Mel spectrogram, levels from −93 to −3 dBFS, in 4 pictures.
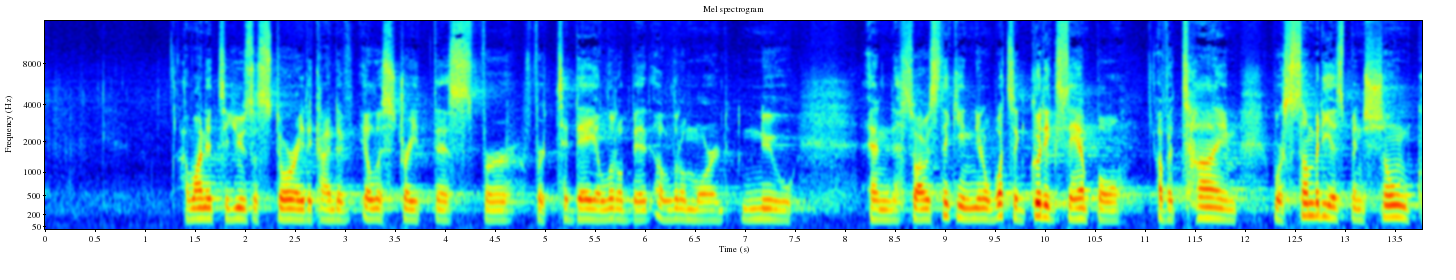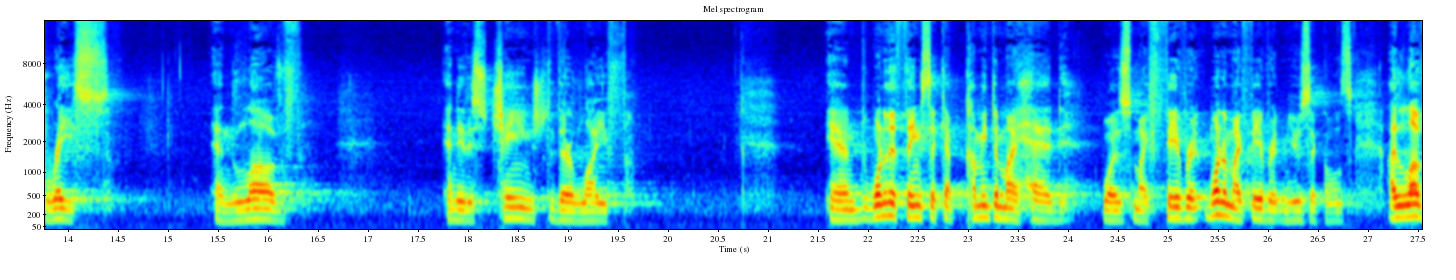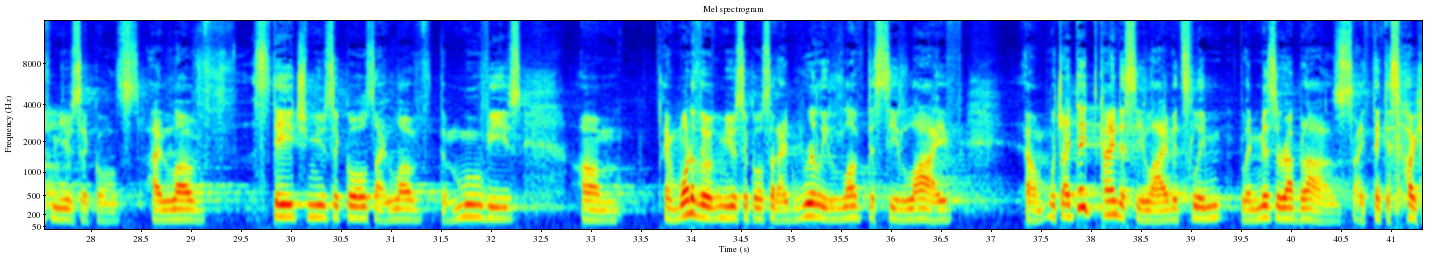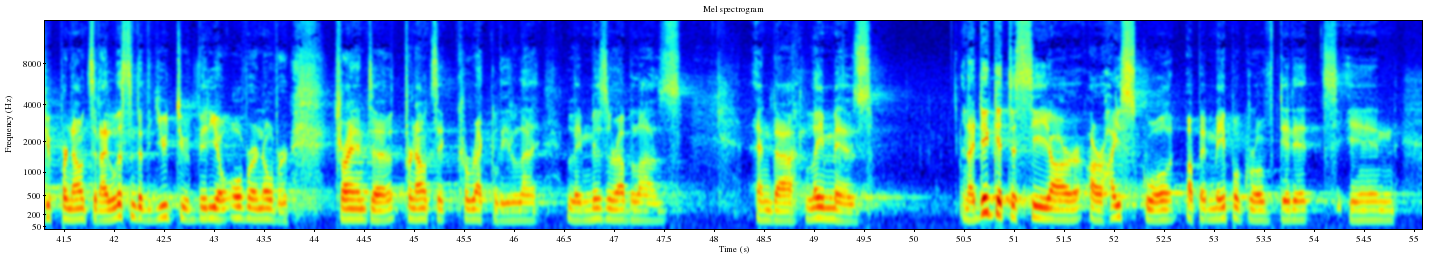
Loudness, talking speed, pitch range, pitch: -23 LUFS, 160 wpm, 135-170 Hz, 145 Hz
